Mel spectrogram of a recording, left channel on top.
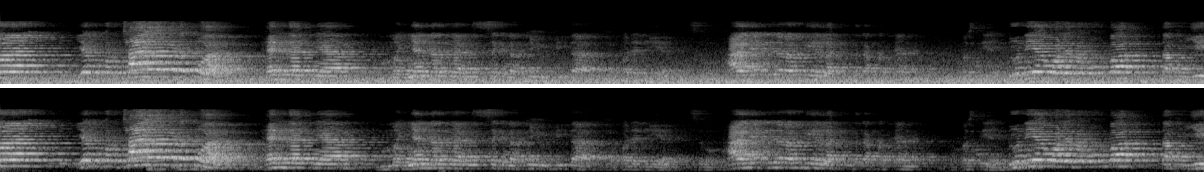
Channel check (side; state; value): left; noise; rumble, 2 dB below the sound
